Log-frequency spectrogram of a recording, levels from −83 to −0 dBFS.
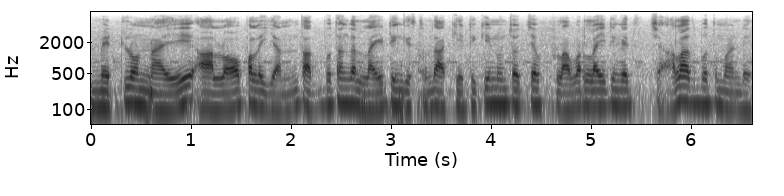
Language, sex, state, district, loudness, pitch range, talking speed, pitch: Telugu, male, Andhra Pradesh, Manyam, -19 LUFS, 110-130 Hz, 165 wpm, 120 Hz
